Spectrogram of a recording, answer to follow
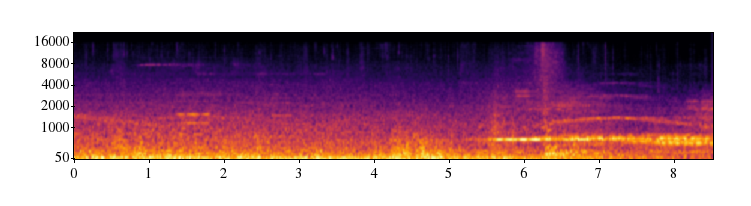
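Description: Film soundtrack sound design: a dense, continuous low rumble with a rain-like hiss, and a sustained tone entering about five and a half seconds in, with a fainter pitch that slowly rises and falls above it.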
